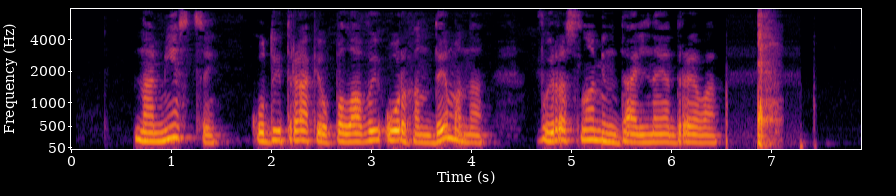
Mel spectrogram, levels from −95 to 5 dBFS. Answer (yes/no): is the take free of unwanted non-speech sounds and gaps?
no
